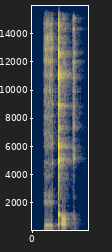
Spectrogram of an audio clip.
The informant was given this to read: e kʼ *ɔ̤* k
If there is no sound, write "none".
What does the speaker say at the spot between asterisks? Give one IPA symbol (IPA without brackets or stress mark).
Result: ɔ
